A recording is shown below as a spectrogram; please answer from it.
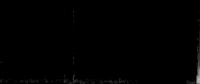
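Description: Faint clicking at a computer: two quick clicks about two-thirds of a second in, and a few fainter ones near the end, as the web page on screen is switched.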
